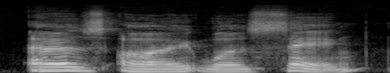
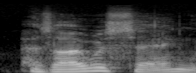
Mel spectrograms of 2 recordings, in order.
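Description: First: Slow, loud, stern insistence; resume weightily over the interruption. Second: Said in the usual way. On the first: A narrator's reading. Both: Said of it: "said Eeyore loudly and sternly".

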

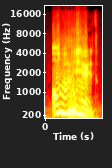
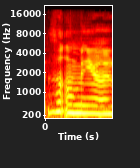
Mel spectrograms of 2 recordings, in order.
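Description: First: Loud command. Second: Said in the usual way. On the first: Acted. Repeated command builds.

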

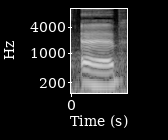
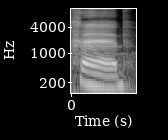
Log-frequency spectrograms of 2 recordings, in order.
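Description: First: "herb" with no H, as ERB; silent H. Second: "herb" with the H sounded, British. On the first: Vlogger slipping back to American mid-accent, "herb" without the H. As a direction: drop the H from "herb". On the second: Vlogger fixing it for the UK, "herb" with an H. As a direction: breathe a clear H at the start of "herb". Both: Shown as a demonstration. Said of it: "you gotta use the H".

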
